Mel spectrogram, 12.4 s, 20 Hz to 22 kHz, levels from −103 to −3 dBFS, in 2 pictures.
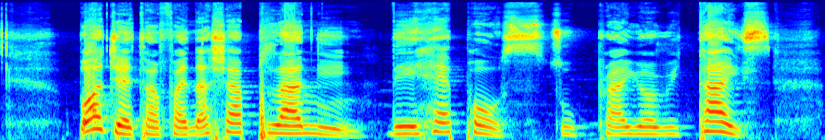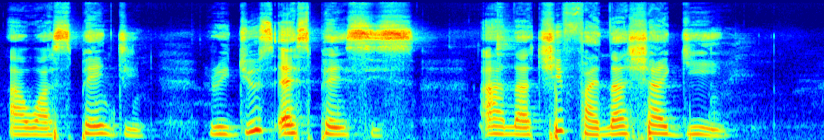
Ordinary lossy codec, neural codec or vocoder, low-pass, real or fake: none; none; none; real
